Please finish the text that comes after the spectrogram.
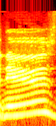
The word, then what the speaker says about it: Gnooze: Flor hello and welcome to the news the g is silent Barack Obama and Oprah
